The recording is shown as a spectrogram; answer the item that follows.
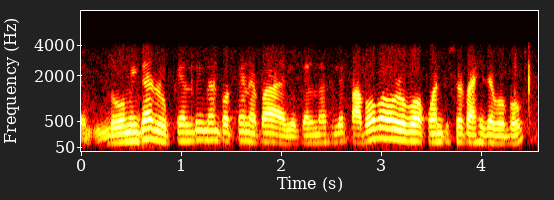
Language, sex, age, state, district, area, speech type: Assamese, male, 45-60, Assam, Darrang, rural, conversation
